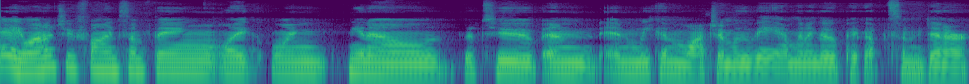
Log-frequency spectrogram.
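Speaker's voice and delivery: usual speaking voice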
